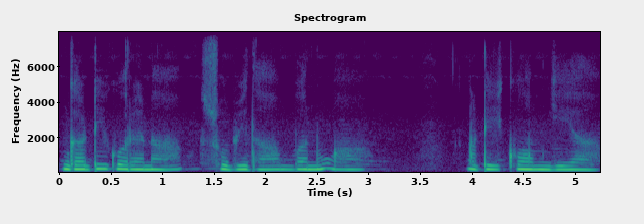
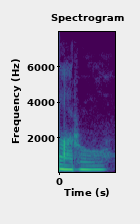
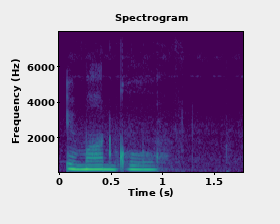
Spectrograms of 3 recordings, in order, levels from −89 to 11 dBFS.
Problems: none marked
